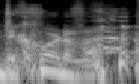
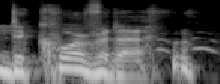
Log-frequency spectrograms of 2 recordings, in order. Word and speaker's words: de Cordova: Who there was a bit early on, or maybe it was just genuine, he didn't know how to pronounce, but he would always say Freddy de Corvida, like mispronouncing his name.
